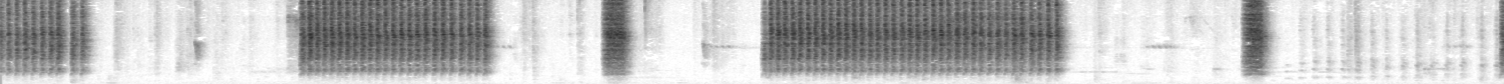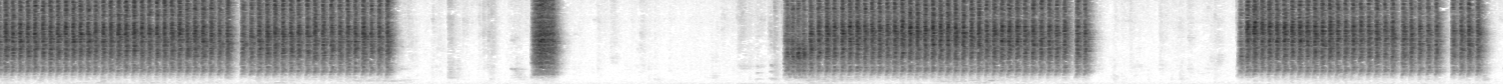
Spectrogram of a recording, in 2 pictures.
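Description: Cucak cungkok leafbird singing a high, rapid chattering rattle, mimicry of an indigobird's chatter, in about six bursts of two to four seconds with silent pauses between. Single short calls come in some of the gaps.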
